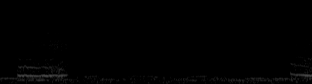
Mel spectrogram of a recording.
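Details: Snoring during sleep: soft, low rhythmic snores between louder squeaky, whistling noises, possibly from a sleeping cat.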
